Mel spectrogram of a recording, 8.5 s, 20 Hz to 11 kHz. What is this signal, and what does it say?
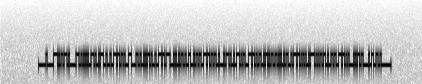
RTTY (50 baud, 450 Hz shift), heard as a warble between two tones, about 1000 Hz centre. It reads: NYHZQ GMPSQ OFPCL LKHAB WDIFC YESPL XSVWP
